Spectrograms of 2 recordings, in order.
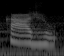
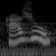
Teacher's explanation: Ju tá puxando mais, tá mais demoradinha. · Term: oxítona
